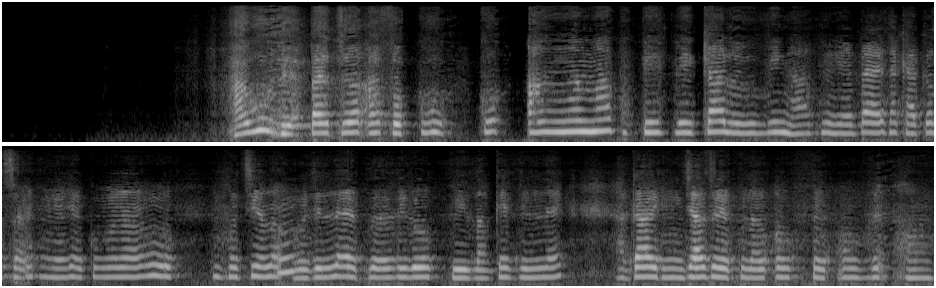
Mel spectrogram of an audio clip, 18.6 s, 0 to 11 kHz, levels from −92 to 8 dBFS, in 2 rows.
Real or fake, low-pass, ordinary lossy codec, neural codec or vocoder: fake; 9.9 kHz; AAC, 32 kbps; codec, 16 kHz in and 24 kHz out, 0.4 kbps, LongCat-Audio-Codec, two codebook decoder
